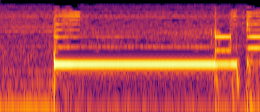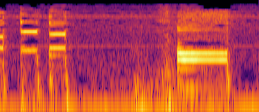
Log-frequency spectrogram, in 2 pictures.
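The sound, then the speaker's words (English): A steady dial tone hums, then four quick touch-tone key presses beep in succession, followed after a short pause by a brief, bright electronic beep from the phone line. “Now I'm going to get the beep.”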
